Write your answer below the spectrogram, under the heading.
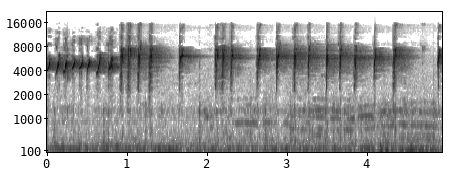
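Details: Kolibri ninja sunbird singing a full, energetic song meant for training caged birds. It opens with a rapid stuttering trill, then sharp, high, evenly spaced chips roughly every quarter second over a low hum.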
